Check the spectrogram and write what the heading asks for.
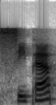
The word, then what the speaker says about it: CPAP: so this is your abbreviation of initials that can be pronounced as a word this is very common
